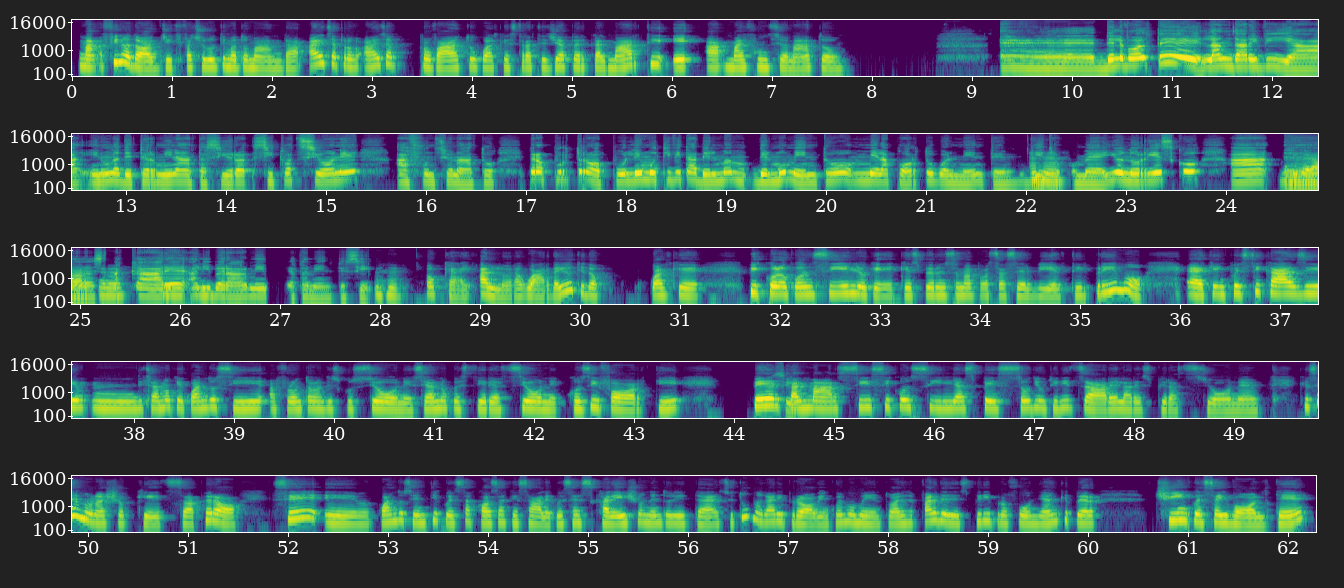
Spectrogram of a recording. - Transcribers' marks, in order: drawn out: "Eh"; tapping; other background noise; "immediatamente" said as "diatamente"
- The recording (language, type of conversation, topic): Italian, advice, Perché fai fatica a calmarti dopo una discussione?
